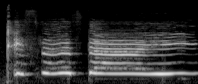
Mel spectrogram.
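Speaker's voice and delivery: high, slow, drawn-out cheer; sudden excited sing-song. Real, not acted. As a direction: burst out singing the day's name. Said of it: "Don't know where that come from".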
